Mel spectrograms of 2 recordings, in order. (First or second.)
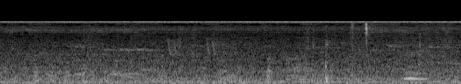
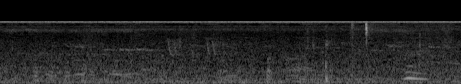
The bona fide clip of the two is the second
